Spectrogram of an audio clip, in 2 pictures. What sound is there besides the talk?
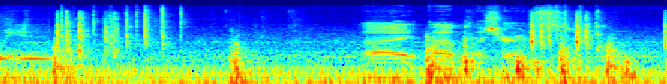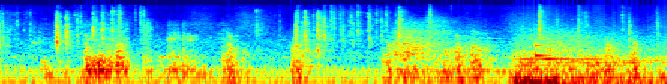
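keyboard typing on a terminal in the video game Lethal Company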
